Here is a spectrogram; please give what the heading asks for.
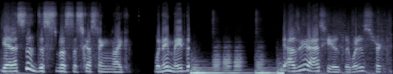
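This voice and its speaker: A man's voice: a little high, moderate pace, a bit bright. A man chatting casually with a friend during a game stream. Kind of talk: casual chat. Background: music behind the voice.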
